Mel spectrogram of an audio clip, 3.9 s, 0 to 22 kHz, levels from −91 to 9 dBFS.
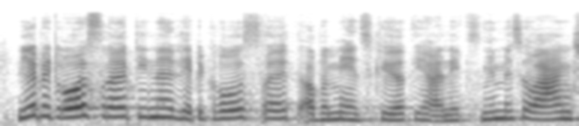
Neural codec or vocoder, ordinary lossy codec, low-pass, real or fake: codec, 44.1 kHz, 3.4 kbps, Pupu-Codec; none; 14.4 kHz; fake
